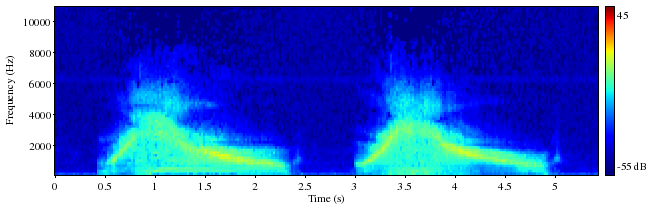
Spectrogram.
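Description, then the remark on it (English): Two long, loud yowling cries, each rising then sliding down over about two seconds with a short pause between, voiced by a person imitating a Florida wildcat at a folk festival in Florida, with an echoey, processed quality. “And a little bit of Florida Wildcat, the Wampus Kitty.”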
